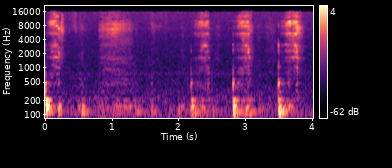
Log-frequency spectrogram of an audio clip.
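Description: A plastic stylus tip is dragged in short shading strokes across an iPad's glass touchscreen, likely covered with a matte paper-like protector, with the tablet lying flat on a wooden desk. Four dry, rasping scratch strokes are heard, each starting with a soft low tap and followed by a brief bright hiss, over a quiet background.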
